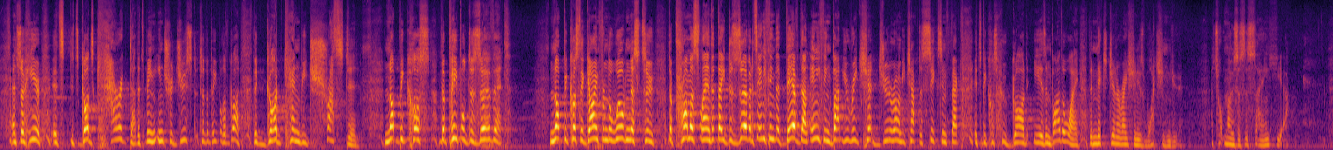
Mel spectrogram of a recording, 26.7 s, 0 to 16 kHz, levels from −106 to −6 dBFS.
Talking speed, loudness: 170 wpm, -23 LUFS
